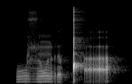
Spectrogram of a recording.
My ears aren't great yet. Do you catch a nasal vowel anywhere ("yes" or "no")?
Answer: yes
